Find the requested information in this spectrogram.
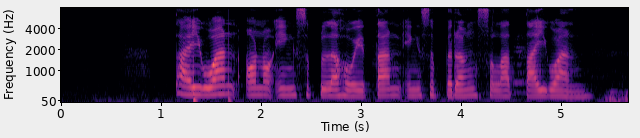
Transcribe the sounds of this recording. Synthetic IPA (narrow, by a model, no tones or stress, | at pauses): t̪aiwanɔnɔʔɪŋsəb̥əlaɦowet̪anɪŋsəb̥əɾəŋsəlat̪ːaiwan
